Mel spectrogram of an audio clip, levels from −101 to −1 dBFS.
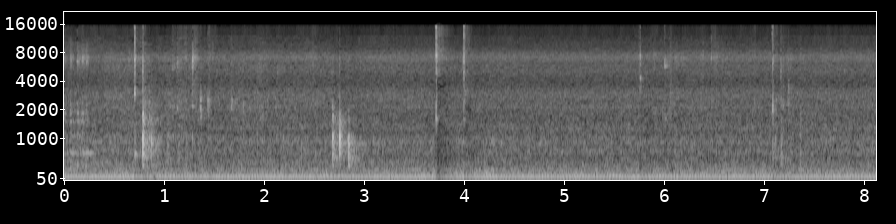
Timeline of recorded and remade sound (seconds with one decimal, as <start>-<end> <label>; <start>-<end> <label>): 0.0-8.1 recorded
